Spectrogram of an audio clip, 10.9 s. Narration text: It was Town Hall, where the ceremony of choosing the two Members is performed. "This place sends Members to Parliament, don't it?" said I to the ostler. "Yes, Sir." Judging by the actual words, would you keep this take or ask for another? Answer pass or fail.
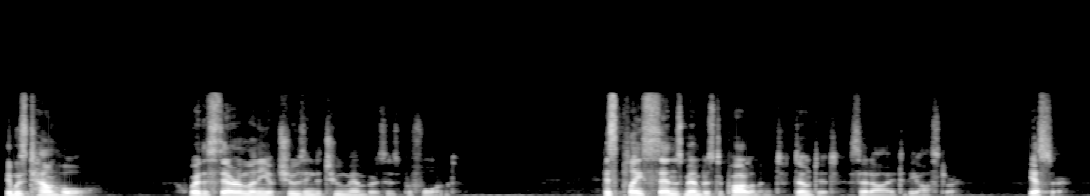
pass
